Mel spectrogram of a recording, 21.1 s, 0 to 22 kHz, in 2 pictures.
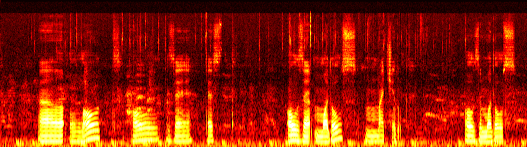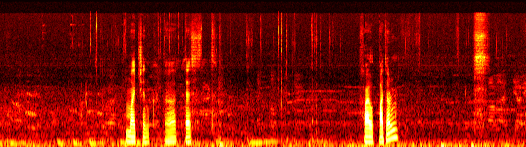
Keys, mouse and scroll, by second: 0.9-8.6 typing, 8.8 alt+b, 11.9 alt+f, 12.2 alt+f, 12.8-16.2 typing, 16.9 alt+/.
